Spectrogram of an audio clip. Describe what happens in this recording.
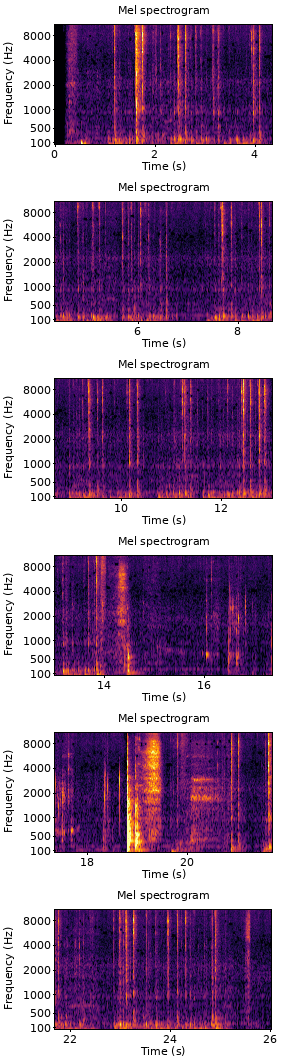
Typing on the keyboard and taking a break to sip on some water and continue to type on my keyboard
